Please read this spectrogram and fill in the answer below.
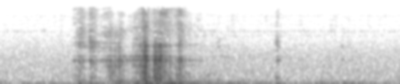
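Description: Brief handling noise: a short rustling scrape about a second in, lasting under a second, with near silence around it.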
